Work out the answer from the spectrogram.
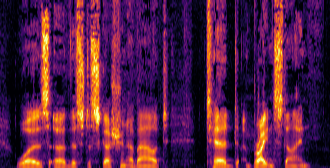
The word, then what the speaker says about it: Breitenstein: I think about what I opened the show up with was this discussion about Ted Breitenstein. Did I pronounce that correctly? Yes.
